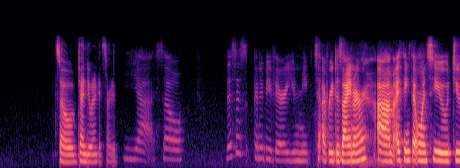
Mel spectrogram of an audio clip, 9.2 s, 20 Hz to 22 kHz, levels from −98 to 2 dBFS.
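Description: Just after "do you", from 1.81 to 3.74 s, and again from 4.37 to 6.36 s, the speech and room noise swell together. This is automatic gain rising: the talker moved away, the input fell by about 24 dB, and the control added about 5 dB, then about 6 dB. From 6.72 s to the end, speech and background sink together. This is automatic gain falling, as the control lowers its gain on the louder input after the talker moved back in.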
